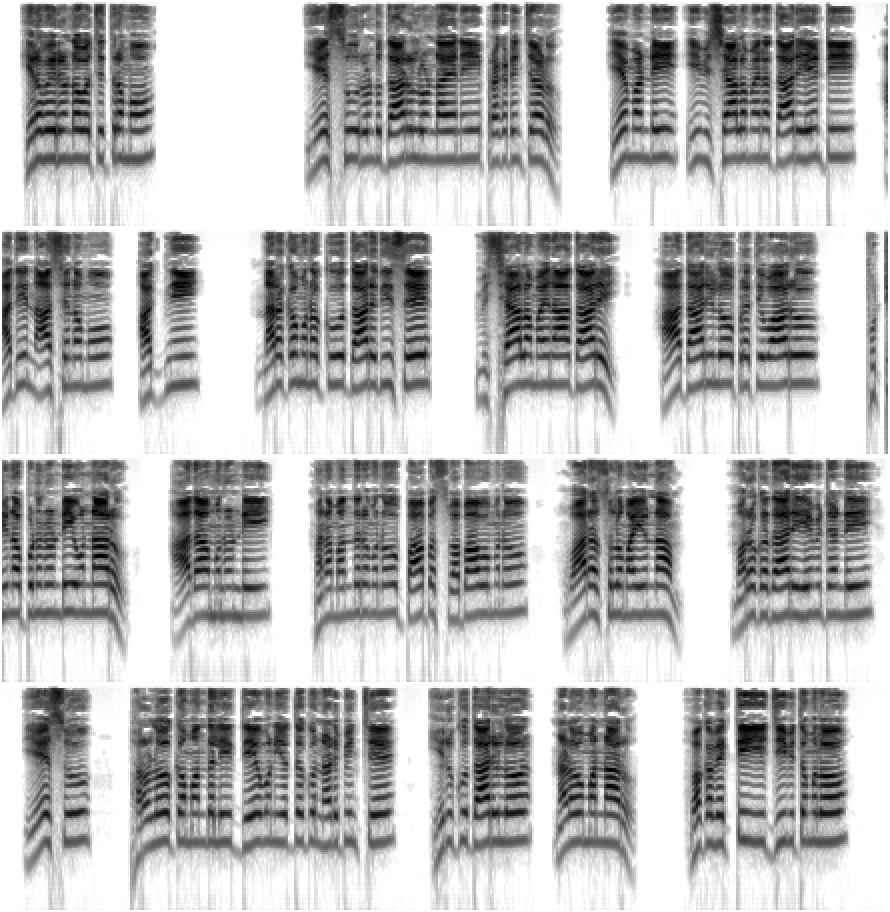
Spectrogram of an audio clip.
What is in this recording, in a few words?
telugu rayalseema; good news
